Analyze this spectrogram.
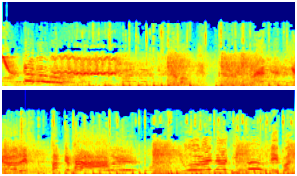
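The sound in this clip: Horses neigh loudly, giving several shrill whinnies with wavering, rising and falling pitch. The calls ring out over a busy, clattering background as riders prepare to gallop.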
